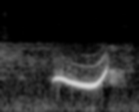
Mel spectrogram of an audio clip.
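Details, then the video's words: Indian ringneck parrot, a talking pet, making mating sounds: one clear whistle about half a second long. It holds steady, dips slightly, then sweeps sharply upward at the end. The room is otherwise quiet. "Ringneck Parrot Talking & Making Mating Sounds"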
